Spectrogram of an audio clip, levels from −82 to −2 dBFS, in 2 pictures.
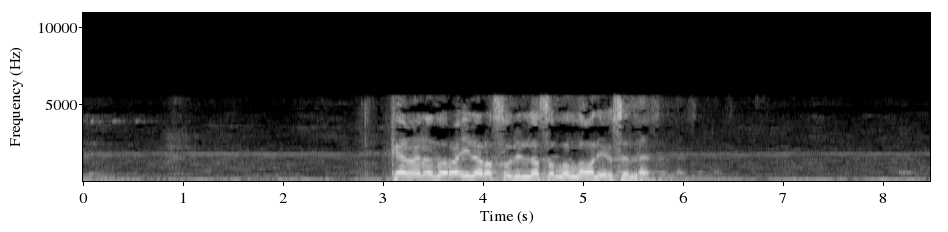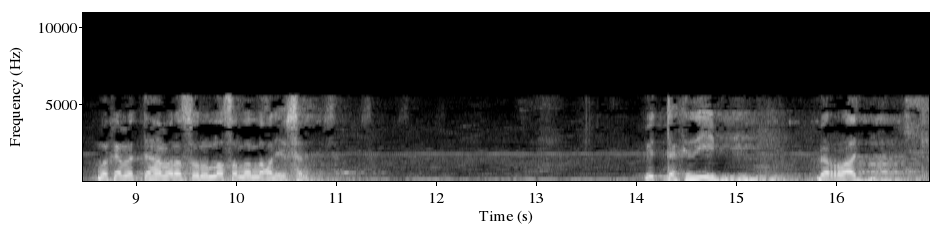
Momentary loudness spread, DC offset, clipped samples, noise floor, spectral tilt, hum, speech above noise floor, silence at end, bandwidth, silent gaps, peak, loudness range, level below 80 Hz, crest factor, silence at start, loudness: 25 LU; under 0.1%; under 0.1%; -44 dBFS; -10 dB/octave; none; 27 dB; 0 s; 6 kHz; none; -4 dBFS; 11 LU; -54 dBFS; 16 dB; 0 s; -18 LUFS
